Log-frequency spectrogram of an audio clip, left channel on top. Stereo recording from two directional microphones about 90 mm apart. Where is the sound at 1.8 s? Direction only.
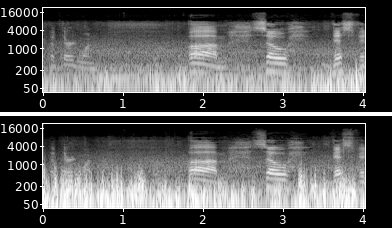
30° right (ahead or behind).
